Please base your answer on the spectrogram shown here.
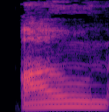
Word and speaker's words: om: others for the soul om is three sounds or vowels a u and m how to pronounce um end with an m like humming sound that tapers off peacefully not suddenly this chant is to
